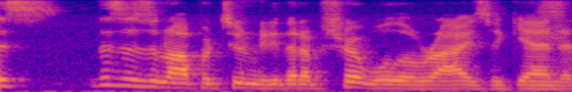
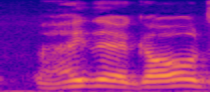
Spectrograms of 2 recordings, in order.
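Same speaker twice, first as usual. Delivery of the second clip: best-effort put-on Scottish accent, drifting pirate-like; 5 semitones higher, 3 dB louder than usual. In a shared story, a player's character answers the voice of God: best-attempt Scottish accent. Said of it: "I'm doing my best Scottish accent".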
